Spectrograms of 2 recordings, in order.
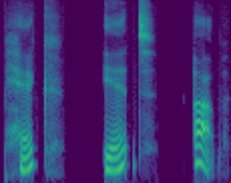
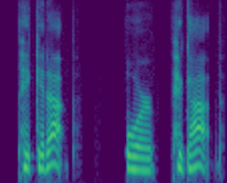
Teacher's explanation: The words flow together. The K in pick connects with it. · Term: link them together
